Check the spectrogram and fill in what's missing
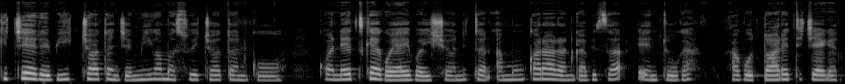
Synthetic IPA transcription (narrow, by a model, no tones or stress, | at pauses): kit͡ʃeɾebiːk̚t͡ʃɔtɔnt͡ʃemikamaswet͡ʃɔtɔnko | kɔnɛtkɛkɔjaibaiʃɔnitɔna̰muŋkɔɾaɾankabɪsaentukaː | kotɔɾɛtit͡ʃɛkɛt̚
